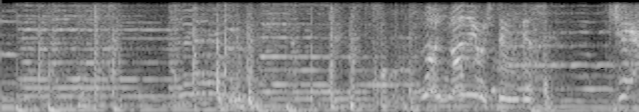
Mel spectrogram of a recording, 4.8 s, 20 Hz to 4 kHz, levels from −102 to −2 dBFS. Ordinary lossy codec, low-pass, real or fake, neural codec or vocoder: none; 3.6 kHz; fake; codec, 16 kHz, 2 kbps, X-Codec, HuBERT features, trained on general audio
